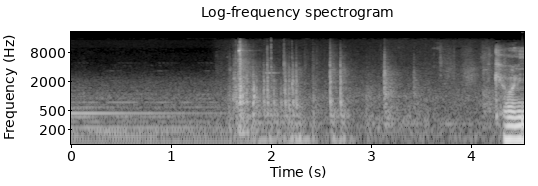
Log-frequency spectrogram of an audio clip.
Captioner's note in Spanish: Ruido al abrir la puerta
